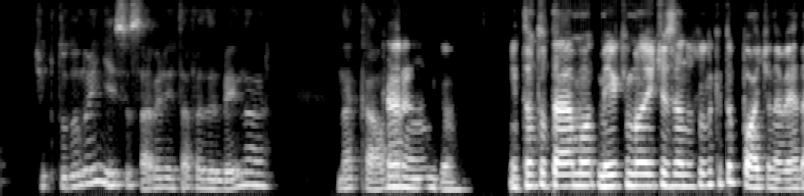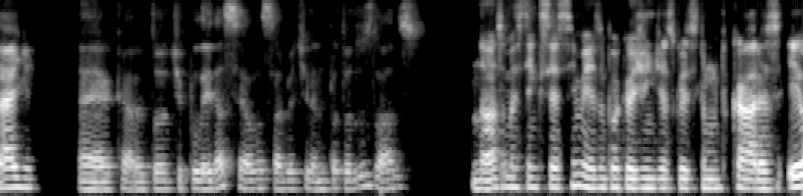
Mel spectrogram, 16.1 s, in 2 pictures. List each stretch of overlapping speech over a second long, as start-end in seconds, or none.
none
